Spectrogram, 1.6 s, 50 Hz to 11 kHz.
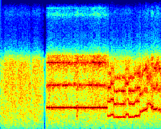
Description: SSTV (slow-scan television), PD 290.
